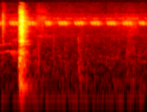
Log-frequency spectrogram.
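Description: A cricket chirping steadily, about four high chirps a second, with one sharp knock about a third of a second in.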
